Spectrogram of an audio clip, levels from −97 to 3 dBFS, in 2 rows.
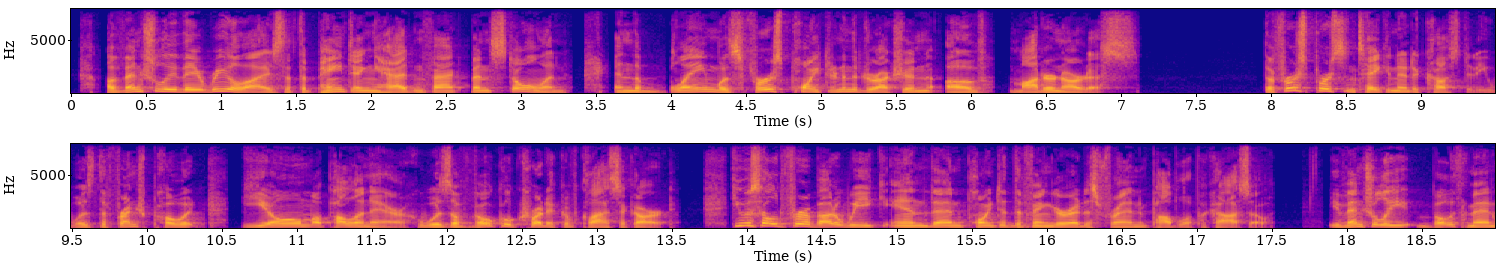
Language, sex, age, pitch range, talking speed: English, male, 40-59, 115-165 Hz, 200 wpm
